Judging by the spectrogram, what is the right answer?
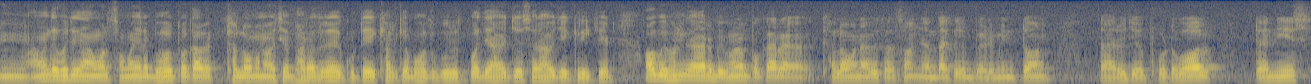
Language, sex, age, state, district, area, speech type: Odia, male, 18-30, Odisha, Subarnapur, rural, spontaneous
